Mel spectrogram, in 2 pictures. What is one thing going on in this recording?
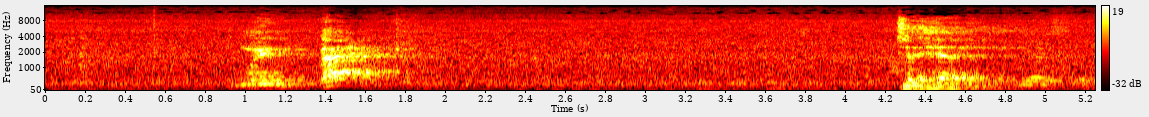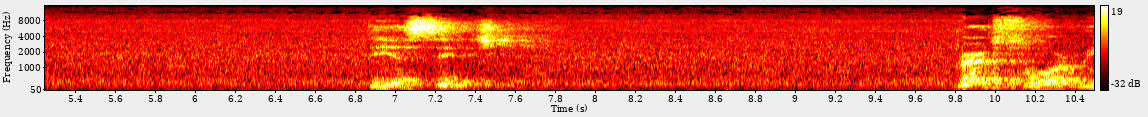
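A man speaks in short bursts through a microphone and loudspeakers in a large echoing hall.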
